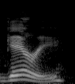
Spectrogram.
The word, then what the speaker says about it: Geddy: You know, his birth name is Gary, but his Polish mother pronounces it Geddy, basically. So he changed his name to Geddy because everybody called him Geddy because his mom.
